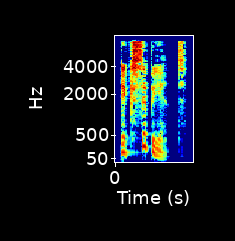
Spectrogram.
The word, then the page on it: excipient: British English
